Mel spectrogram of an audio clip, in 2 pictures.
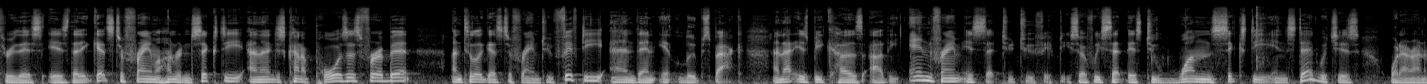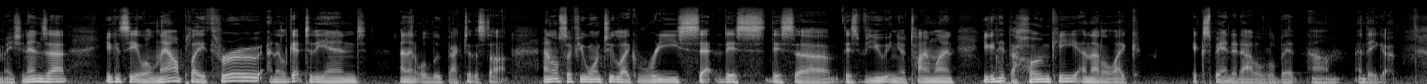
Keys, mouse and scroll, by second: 7.4 space, 7.6 Escape, 9.0 click, 11.4 1, 11.5 6, 11.8 0, 12.5 Return, 14.6 space, 21.4 middle click, 22.3 scroll down 1, 22.6 middle click, 24.1 Home.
